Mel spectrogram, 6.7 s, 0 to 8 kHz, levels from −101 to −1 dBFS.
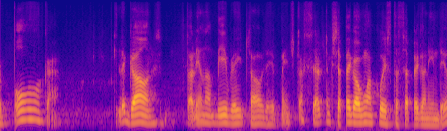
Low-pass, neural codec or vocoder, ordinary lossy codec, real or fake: none; codec, 16 kHz, 2 kbps, X-Codec, HuBERT features, trained on LibriSpeech; none; fake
